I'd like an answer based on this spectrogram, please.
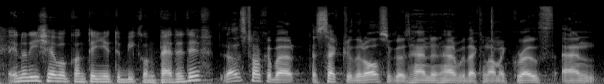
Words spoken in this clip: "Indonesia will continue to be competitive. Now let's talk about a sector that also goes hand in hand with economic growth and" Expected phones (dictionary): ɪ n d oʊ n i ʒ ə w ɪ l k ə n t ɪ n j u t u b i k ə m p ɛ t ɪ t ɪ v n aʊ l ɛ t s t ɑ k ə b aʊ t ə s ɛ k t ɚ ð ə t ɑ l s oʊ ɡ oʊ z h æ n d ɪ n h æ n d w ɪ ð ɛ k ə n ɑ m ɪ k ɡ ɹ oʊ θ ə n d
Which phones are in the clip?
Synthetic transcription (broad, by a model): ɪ n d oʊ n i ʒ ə w ɪ l k ə n t ɪ n j u t u b i k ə m p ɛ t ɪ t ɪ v n aʊ l ɛ t s t ɑ k ə b aʊ t ə s ɛ k t ɚ ð ə t ɑ l s oʊ ɡ oʊ z h æ n d ɪ n h æ n d w ɪ ð ɛ k ə n ɑ m ɪ k ɡ ɹ oʊ θ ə n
